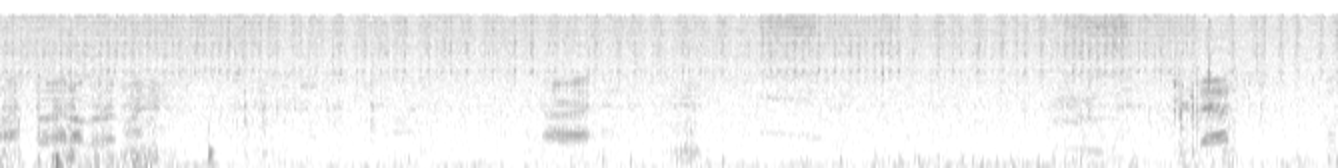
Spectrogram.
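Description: Near silence, with faint, distant voices calling out a few times: once at the start, once midway and once near the end.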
